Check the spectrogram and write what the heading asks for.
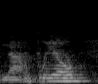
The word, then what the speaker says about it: Nafplio: So one place, the place where we started in Greece this time it looks like Napoleon. In Greece, it sounds like Nafplio.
